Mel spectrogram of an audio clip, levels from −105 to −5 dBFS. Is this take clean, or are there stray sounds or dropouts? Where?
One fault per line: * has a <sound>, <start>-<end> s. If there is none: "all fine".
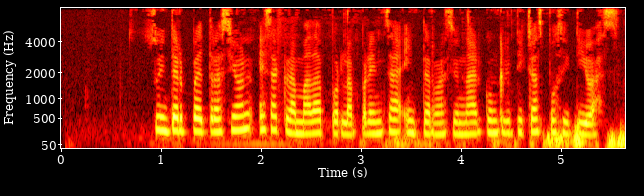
all fine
